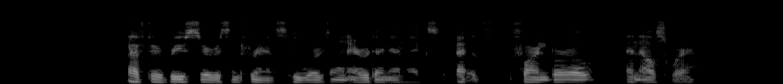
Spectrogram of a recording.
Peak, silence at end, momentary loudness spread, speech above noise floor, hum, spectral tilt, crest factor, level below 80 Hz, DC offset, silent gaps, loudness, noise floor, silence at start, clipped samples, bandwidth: -20 dBFS; 0.9 s; 12 LU; over 49 dB; none; -5 dB/octave; 22 dB; -80 dBFS; under 0.1%; none; -41 LUFS; under -90 dBFS; 1.3 s; under 0.1%; 8.2 kHz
